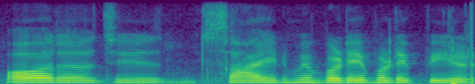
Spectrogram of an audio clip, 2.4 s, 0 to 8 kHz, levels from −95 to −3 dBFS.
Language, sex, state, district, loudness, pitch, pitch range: Hindi, female, Haryana, Rohtak, -18 LUFS, 195 Hz, 185-200 Hz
